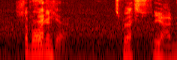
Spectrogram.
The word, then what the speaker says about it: Sprecher: Spencer? Oh, I'm saying it wrong again. Hold on. Spectre? Yeah. Yeah. Well, actually, sorry, I'm gonna try to say it correctly. Sub Oregon. Sprecher.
